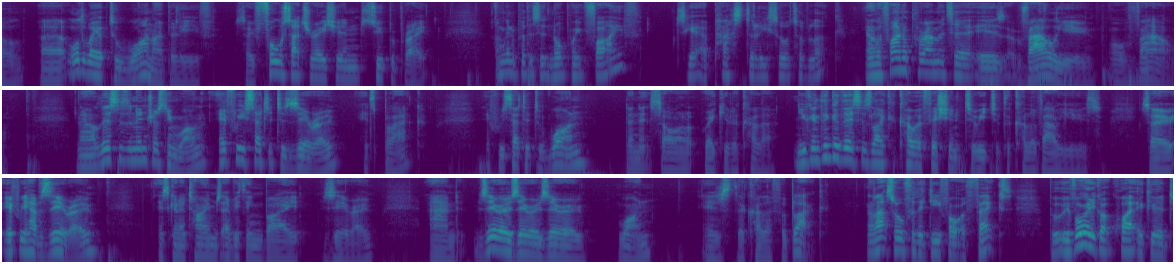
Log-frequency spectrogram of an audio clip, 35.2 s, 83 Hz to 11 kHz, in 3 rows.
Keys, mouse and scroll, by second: 1.0 BackSpace, 1.3 1, 4.6-5.9 typing, 10.3-12.8 typing, 16.9 BackSpace, 17.1 1, 24.3 BackSpace, 24.5 0.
